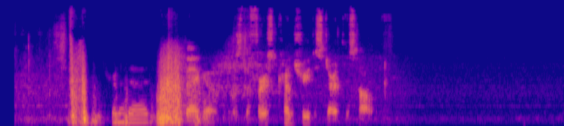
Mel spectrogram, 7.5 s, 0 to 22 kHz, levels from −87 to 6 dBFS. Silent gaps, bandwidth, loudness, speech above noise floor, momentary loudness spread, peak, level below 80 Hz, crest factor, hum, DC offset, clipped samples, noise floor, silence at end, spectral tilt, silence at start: none; 16.5 kHz; -26 LUFS; 44 dB; 22 LU; -2 dBFS; -60 dBFS; 28 dB; none; under 0.1%; under 0.1%; -70 dBFS; 2.4 s; -4.5 dB/octave; 0.35 s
